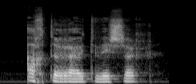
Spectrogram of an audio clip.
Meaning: windscreen wiper for the rear window of a car
- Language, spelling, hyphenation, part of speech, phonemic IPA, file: Dutch, achterruitenwisser, ach‧ter‧rui‧ten‧wis‧ser, noun, /ˈɑx.tə(r)ˌrœy̯.tə(n).ʋɪ.sər/, Nl-achterruitenwisser.ogg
